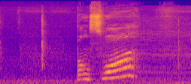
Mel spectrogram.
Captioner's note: french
